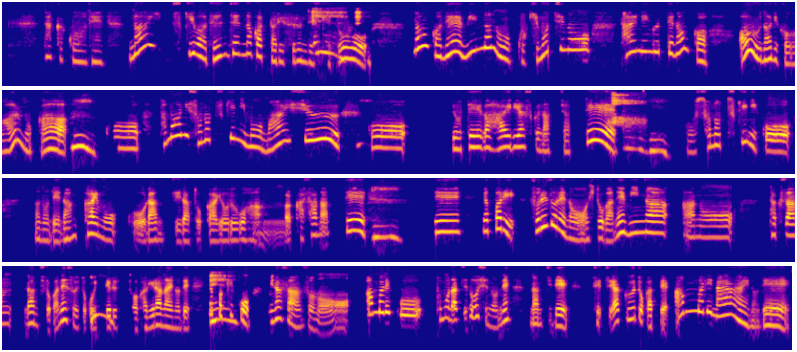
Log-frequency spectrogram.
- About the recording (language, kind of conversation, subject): Japanese, advice, ギフトや誘いを断れず無駄に出費が増える
- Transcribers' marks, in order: none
